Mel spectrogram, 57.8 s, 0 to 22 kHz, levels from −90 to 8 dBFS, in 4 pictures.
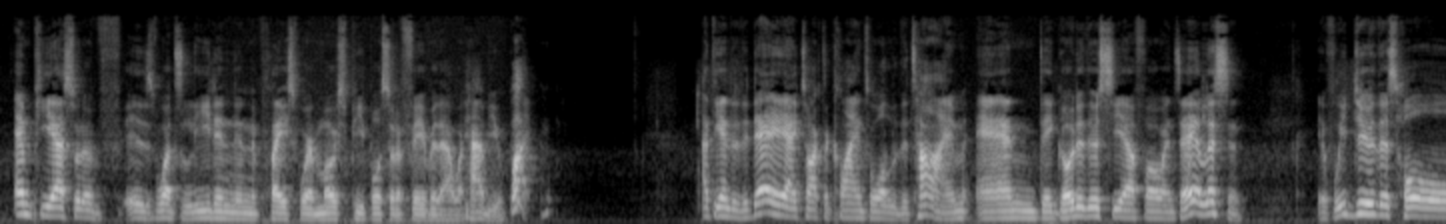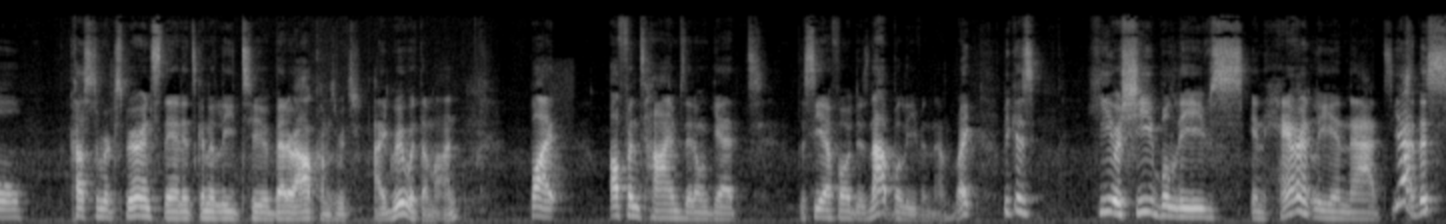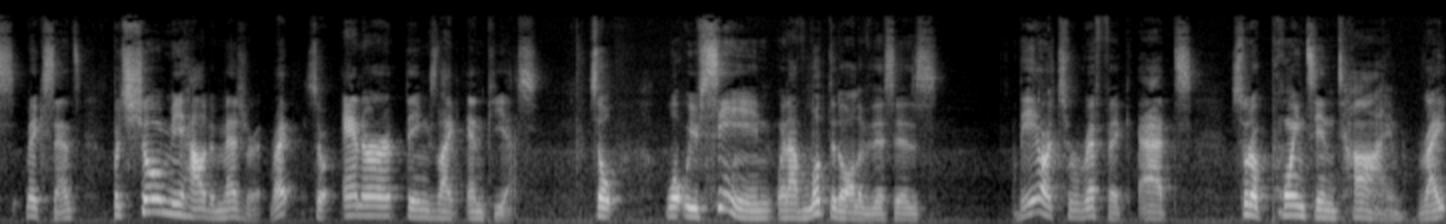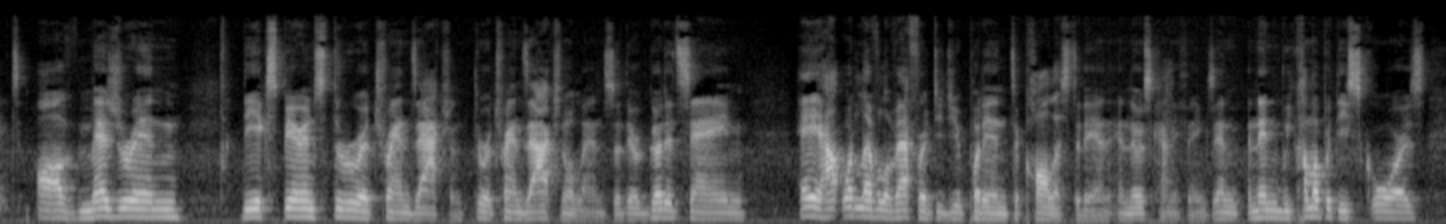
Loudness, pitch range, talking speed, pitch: -22 LUFS, 110-150 Hz, 175 wpm, 125 Hz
